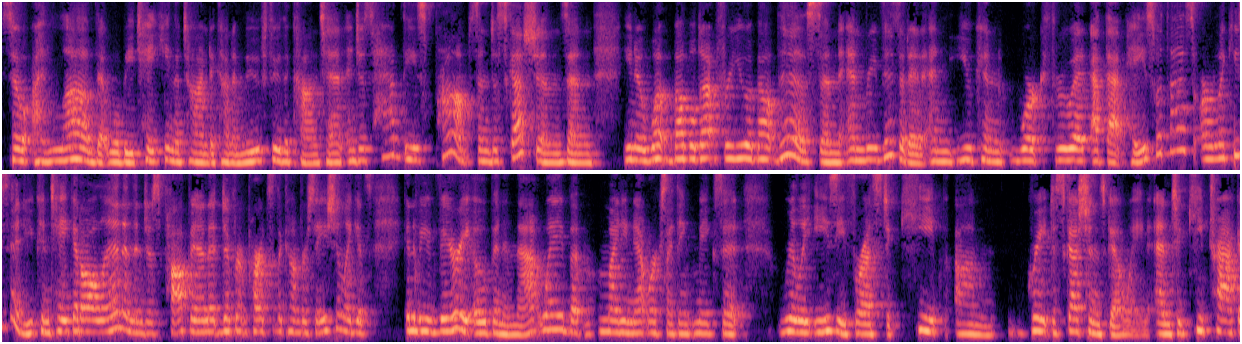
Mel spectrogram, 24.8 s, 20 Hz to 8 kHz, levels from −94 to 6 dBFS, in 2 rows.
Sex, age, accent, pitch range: female, 40-59, American, 165-210 Hz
